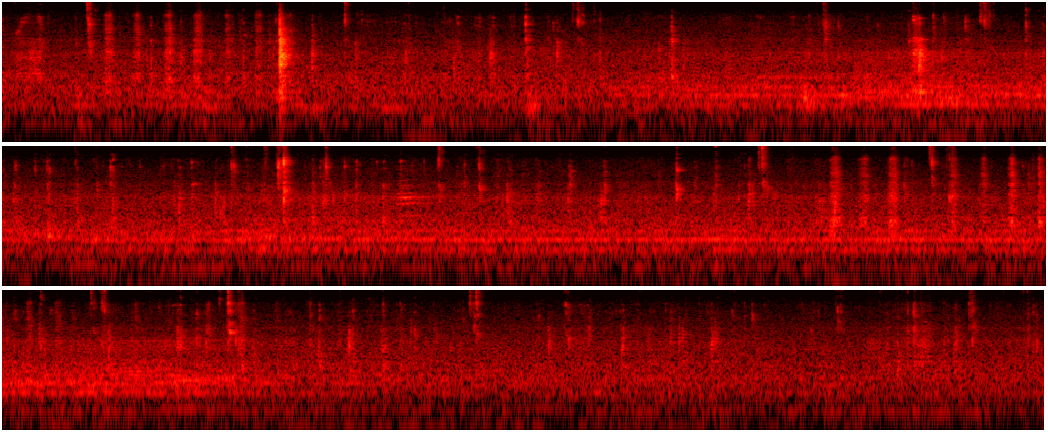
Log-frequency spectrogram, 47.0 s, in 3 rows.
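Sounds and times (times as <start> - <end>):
faint low hum: 0.0 - 46.9
close chewing and crunching: 0.2 - 4.4, 25.8 - 37.6, 39.4 - 42.7, 43.8 - 46.0.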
